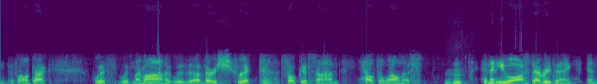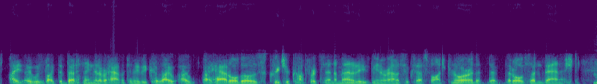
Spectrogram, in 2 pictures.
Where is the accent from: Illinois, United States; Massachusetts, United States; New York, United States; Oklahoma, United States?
New York, United States; Queens; So I grew up in Queens, New York.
